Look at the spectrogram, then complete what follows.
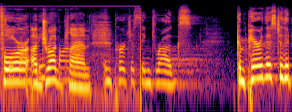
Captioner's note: speaking French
